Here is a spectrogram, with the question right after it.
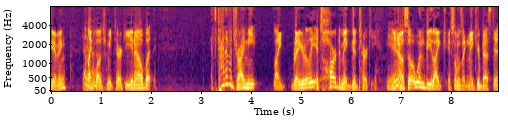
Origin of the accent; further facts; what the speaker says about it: Long Beach, California, United States; Yeah, Long Beach, California, so about 40 minutes away from LA.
